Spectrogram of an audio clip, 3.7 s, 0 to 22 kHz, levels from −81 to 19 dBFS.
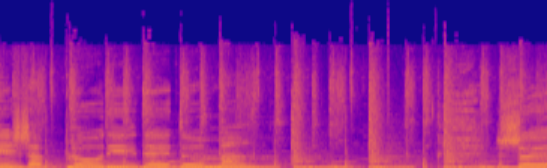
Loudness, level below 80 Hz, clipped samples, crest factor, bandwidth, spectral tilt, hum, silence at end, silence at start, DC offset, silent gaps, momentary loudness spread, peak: -13 LUFS; -22 dBFS; under 0.1%; 12 dB; 19.5 kHz; -4 dB/octave; none; 0 s; 0 s; under 0.1%; none; 5 LU; -2 dBFS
